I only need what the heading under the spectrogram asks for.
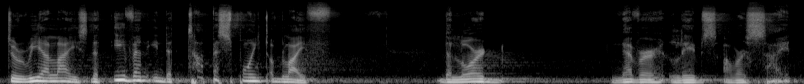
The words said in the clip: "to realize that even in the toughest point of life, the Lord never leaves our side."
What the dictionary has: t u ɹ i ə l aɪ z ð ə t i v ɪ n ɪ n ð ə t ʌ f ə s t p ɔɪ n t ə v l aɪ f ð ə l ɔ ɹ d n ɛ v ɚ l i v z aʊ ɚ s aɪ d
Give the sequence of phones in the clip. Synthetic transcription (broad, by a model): t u ɹ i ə l aɪ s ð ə t i v ɪ n ɪ n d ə t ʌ p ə s t p ɔɪ n t ə v l aɪ f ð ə l ɔ ɹ d n ɛ v ɚ l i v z aʊ ɚ s aɪ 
